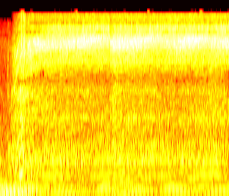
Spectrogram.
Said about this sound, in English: The neighbor, who is being dubbed Wedding Crasher Karen, next revs up her weed whacker. So just how loud was it? Just listen.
